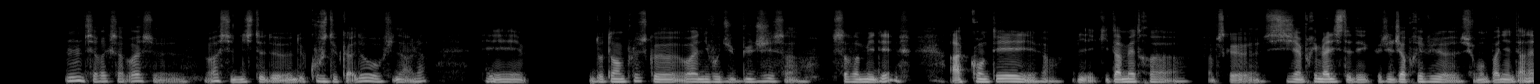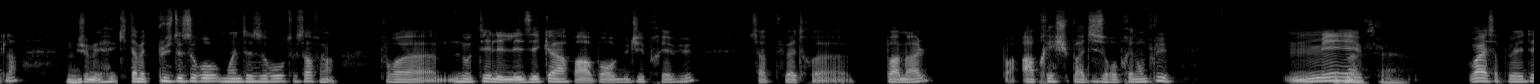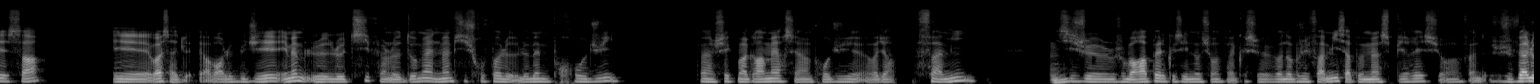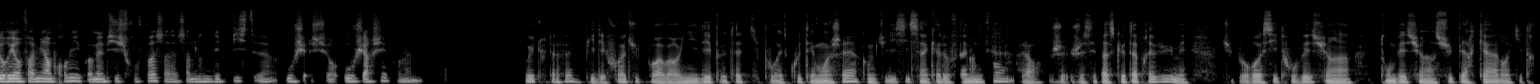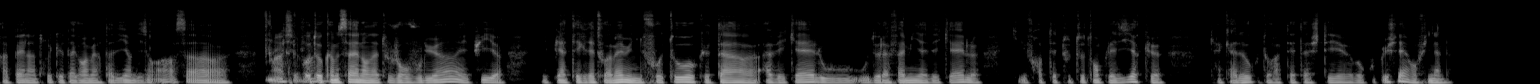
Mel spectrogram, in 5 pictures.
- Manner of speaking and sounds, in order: chuckle; unintelligible speech; stressed: "famille"
- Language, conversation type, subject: French, advice, Comment gérer la pression financière pendant les fêtes ?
